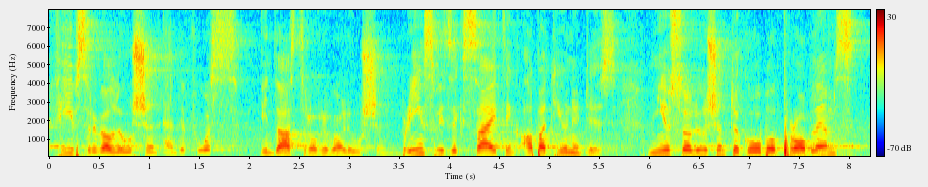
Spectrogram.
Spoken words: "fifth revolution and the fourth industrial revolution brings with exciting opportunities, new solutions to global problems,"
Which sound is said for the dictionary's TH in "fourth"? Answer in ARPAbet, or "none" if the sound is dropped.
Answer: S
